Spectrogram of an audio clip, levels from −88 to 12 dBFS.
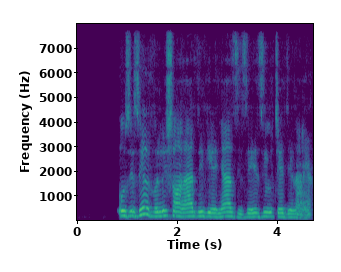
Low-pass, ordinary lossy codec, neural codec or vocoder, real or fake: none; none; codec, 16 kHz, 4.8 kbps, FACodec; fake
